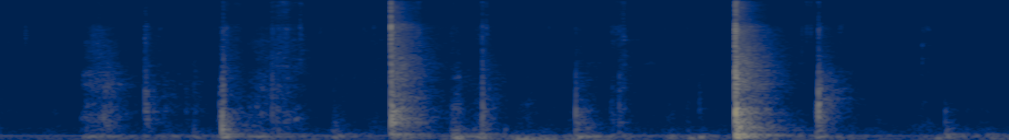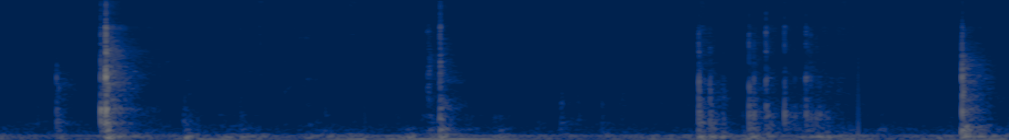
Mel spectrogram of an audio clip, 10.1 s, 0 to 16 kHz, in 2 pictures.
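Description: Plastic bottom cover of a Dell G15 laptop being laid on and pressed down into place: a string of sharp clicks and knocks with smaller ticks between, the loudest a little under four seconds in.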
